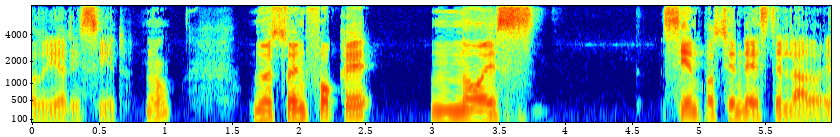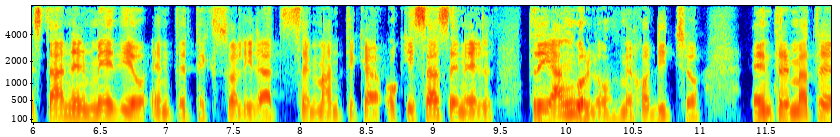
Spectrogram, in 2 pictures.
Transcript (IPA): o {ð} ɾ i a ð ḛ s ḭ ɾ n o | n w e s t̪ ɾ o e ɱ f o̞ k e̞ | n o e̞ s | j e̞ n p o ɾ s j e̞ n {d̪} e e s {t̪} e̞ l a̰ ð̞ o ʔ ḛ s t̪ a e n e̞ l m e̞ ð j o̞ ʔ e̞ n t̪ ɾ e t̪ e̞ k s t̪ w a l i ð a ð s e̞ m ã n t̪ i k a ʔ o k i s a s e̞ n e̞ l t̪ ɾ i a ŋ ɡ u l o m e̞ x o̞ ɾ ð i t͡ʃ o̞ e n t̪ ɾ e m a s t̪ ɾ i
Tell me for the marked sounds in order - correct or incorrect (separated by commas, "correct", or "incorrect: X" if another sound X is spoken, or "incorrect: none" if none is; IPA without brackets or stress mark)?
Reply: correct, correct, correct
